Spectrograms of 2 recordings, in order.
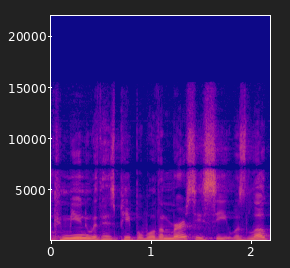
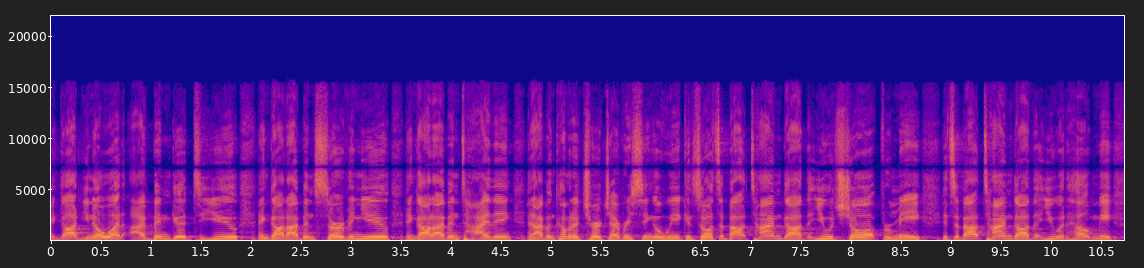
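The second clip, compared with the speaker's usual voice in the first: loud, higher, self-righteous prayer; proud demanding prayer; 6 semitones higher, 7 dB louder than usual. Retold or imitated. Preacher mocking a self-righteous prayer, loud and high. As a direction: demand God's help as if owed. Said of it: "Hezekiah does not come before the Lord and say".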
